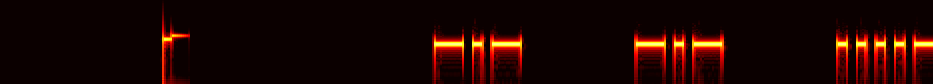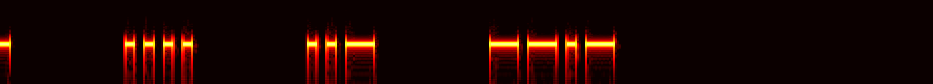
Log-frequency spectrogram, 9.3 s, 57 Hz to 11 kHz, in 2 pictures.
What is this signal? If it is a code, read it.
Morse code, heard as a keyed tone, about 25 wpm, spaced as for 12 wpm, 700 Hz. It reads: KK4HUQ
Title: USA Call Signs - 6 Characters - 4x Character Spacing - 25wpm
